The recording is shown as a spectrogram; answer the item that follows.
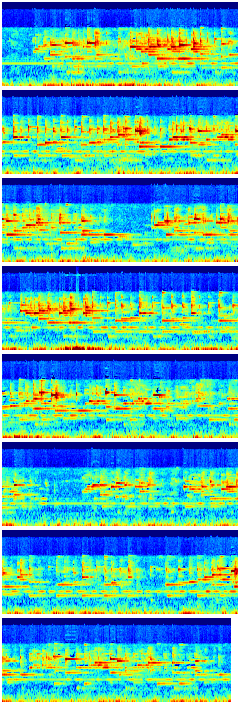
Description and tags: field recording from automaton theater, dolly playing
